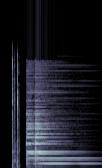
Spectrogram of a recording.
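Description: Two quick mouse-click sound effects, then a single bell ding that rings on and fades over about a second and a half. These are the stock sounds of a subscribe-button animation: the click on the button and the notification bell.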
